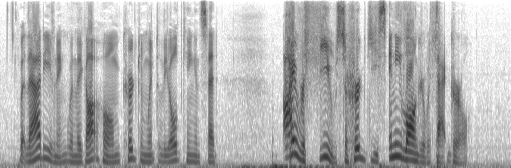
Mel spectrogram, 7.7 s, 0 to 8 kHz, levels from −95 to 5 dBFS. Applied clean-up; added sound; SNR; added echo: none; none; none; none.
